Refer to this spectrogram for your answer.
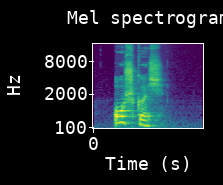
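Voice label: "ошкӧсь", Komi, female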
